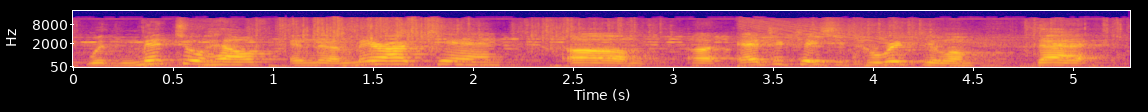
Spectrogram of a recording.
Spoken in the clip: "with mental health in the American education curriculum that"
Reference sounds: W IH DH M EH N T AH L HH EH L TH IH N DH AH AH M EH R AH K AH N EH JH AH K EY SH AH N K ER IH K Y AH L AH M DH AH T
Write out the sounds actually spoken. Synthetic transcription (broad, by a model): W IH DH M EH N T L HH EH L TH IH N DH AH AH M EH R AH K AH N EH JH AH K EY SH AH N K ER IH K Y L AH M DH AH T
